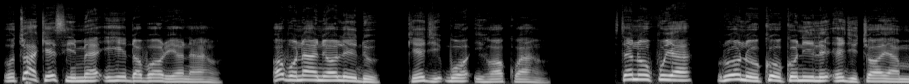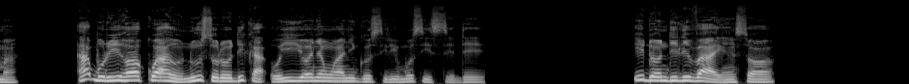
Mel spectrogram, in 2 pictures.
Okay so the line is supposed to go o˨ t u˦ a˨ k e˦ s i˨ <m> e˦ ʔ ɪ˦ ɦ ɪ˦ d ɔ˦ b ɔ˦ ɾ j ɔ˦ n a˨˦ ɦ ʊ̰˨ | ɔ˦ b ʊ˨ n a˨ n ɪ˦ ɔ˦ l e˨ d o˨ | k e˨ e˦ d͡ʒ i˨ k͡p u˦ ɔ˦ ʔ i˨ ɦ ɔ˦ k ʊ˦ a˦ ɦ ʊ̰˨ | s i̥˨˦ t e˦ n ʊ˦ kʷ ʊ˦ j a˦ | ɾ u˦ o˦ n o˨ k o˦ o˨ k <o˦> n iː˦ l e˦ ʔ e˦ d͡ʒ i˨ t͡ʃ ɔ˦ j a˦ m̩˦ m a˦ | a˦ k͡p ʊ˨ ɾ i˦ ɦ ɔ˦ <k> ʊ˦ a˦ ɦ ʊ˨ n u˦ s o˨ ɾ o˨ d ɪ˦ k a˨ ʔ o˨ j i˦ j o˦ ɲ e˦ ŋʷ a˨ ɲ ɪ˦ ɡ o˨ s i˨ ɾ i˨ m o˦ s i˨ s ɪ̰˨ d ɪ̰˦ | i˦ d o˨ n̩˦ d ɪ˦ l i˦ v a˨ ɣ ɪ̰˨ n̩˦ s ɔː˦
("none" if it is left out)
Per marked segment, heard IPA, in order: m, o˦, k

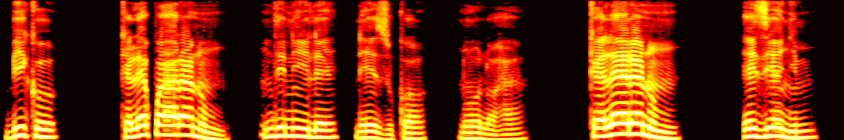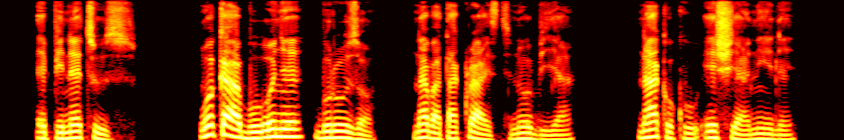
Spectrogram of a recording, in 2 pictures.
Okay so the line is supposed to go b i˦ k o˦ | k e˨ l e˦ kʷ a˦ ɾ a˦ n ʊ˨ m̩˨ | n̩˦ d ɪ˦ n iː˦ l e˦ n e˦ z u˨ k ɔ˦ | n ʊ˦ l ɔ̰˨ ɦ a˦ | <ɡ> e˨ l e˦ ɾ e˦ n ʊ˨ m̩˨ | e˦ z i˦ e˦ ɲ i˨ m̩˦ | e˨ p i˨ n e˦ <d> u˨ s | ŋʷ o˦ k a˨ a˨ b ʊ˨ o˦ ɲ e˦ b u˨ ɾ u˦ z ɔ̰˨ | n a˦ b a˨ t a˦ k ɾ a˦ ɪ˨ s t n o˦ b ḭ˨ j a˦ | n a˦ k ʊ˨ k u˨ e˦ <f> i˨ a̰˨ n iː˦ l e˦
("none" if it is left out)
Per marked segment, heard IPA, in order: k, t, ʃ

